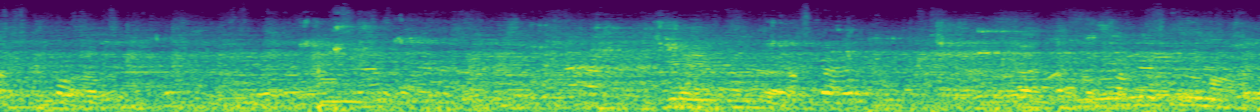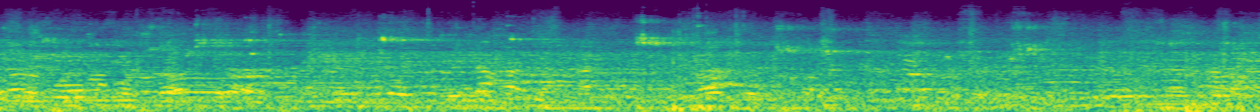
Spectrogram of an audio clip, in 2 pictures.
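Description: Chatter of many voices, with scattered thuds of a ball being bounced.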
